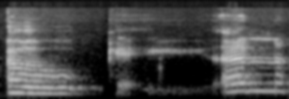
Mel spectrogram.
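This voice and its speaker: A woman's voice: sits high, drawn-out words, fairly bright tone, exaggerated voice. A woman playing a tipsy, haughty theater director in a comic staged reading, rambling and repeating herself. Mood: tipsy, bossy.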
